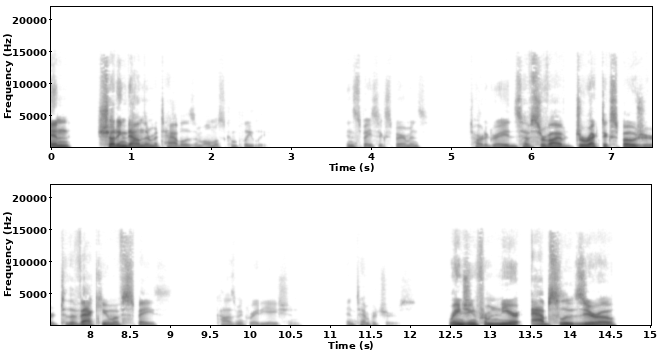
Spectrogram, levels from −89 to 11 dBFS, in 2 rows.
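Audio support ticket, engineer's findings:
Zipper noise on gain moves, 0.93–1.95 s (about 20 dB down), 5.48–5.85 s and 11.98–12.63 s (about 20–25 dB up). Gain is stepped with no smoothing, so every step ticks.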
